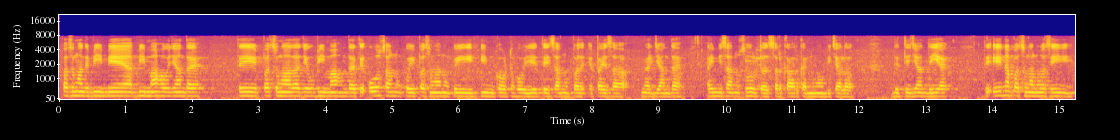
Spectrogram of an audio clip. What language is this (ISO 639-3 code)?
pan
